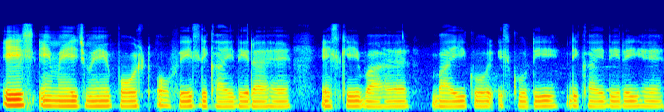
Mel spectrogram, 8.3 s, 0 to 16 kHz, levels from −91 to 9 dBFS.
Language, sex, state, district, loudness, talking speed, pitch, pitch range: Hindi, male, Rajasthan, Jaipur, -20 LUFS, 130 wpm, 130 Hz, 130-135 Hz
